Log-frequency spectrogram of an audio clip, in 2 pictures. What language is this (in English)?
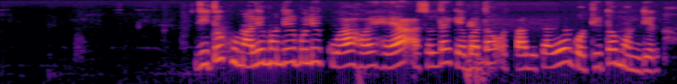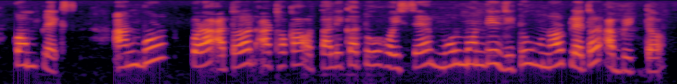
Assamese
